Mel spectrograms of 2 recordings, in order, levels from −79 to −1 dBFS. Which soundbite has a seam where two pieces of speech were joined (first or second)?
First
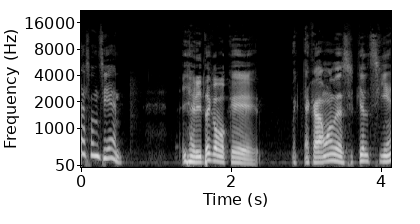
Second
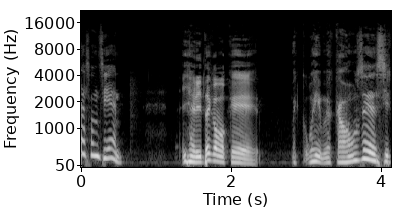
first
